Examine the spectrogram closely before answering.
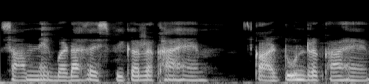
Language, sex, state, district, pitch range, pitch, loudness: Hindi, female, Madhya Pradesh, Dhar, 185-205 Hz, 195 Hz, -16 LUFS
